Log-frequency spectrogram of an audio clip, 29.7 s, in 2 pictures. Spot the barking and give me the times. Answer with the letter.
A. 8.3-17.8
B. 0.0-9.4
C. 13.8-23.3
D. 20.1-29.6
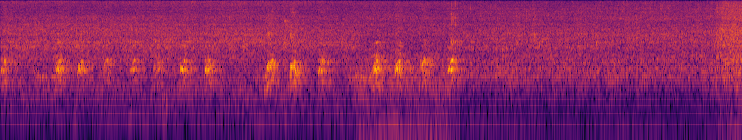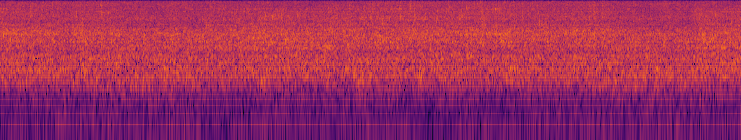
B.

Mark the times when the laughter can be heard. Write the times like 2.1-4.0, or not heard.
not heard.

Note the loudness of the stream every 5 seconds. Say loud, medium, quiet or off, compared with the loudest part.
medium, medium, medium, loud, loud, loud.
